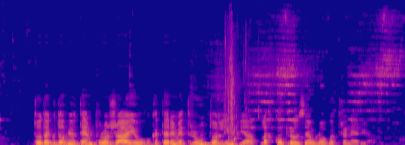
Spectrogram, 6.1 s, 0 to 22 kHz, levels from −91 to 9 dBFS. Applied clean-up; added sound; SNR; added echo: classical method Wiener filter.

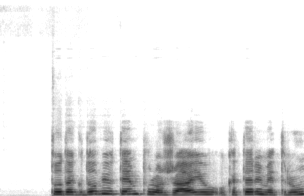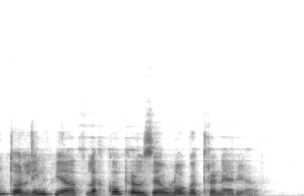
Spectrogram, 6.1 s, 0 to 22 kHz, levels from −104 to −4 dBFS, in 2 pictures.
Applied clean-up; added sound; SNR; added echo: neural mask model DeepFilterNet 3.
